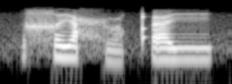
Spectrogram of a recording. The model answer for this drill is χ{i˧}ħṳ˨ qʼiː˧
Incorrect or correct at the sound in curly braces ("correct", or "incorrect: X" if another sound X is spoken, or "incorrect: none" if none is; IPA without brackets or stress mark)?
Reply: correct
